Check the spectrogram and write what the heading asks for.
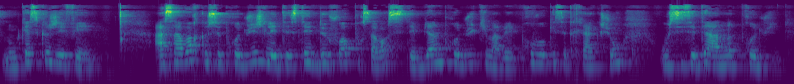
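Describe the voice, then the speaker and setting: A woman's voice: medium pitch, fairly quick. Chatty young woman vlogger, echoey room. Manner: chatty, animated, with fillers. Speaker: beauty vlogger. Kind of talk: casual to-camera storytelling.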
